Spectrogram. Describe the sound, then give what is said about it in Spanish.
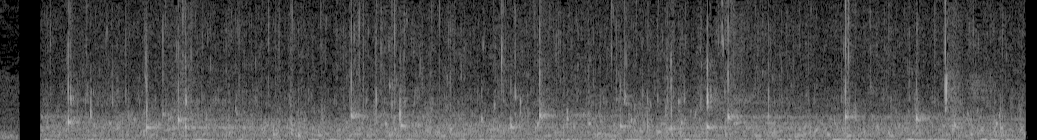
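Water jets of a park fountain in Parque Los Chorritos, Bello, Antioquia, rising about four meters as children and parents run through them, spray and splash in a steady, continuous rush, with bright droplet patter scattered throughout at a moderate, even loudness and no voices. “Para iniciar, se ve claramente a los niños y padres jugar, corriendo por medio de los chorros del agua, que suben unos cuatro metros de altura.”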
